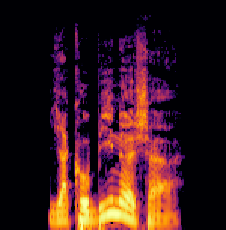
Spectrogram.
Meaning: inflection of jakobinisch: 1. strong/mixed nominative masculine singular 2. strong genitive/dative feminine singular 3. strong genitive plural
- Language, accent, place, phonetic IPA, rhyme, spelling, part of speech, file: German, Germany, Berlin, [jakoˈbiːnɪʃɐ], -iːnɪʃɐ, jakobinischer, adjective, De-jakobinischer.ogg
